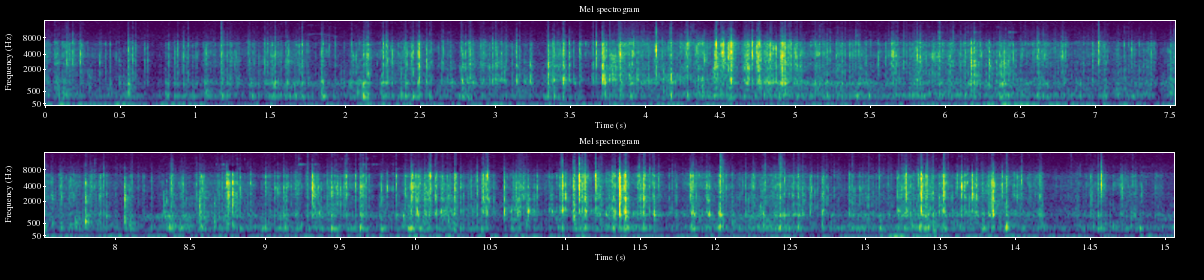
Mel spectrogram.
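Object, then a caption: Sheet of acrylic rhinestones on plastic mesh. A sheet of large round faceted acrylic rhinestones on a plastic mesh backing is tapped and brushed with long dark-painted nails. The result is a dense, continuous patter of quick, bright clicks and light crinkly scratching, steady and quiet throughout with small surges in intensity. There is almost no low end.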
